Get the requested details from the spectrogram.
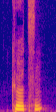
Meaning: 1. to shorten 2. to abbreviate 3. to abridge 4. to cancel (a fraction, equation or term)
- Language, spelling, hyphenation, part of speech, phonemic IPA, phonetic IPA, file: German, kürzen, kür‧zen, verb, /ˈkʏʁtsən/, [ˈkʰʏɐ̯tsn̩], De-kürzen.ogg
